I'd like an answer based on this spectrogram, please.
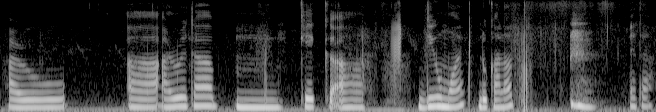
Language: Assamese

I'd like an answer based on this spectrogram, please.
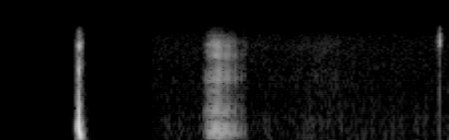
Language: Santali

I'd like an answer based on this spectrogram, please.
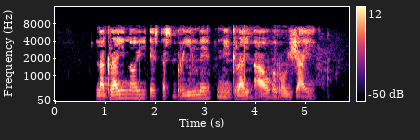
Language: Esperanto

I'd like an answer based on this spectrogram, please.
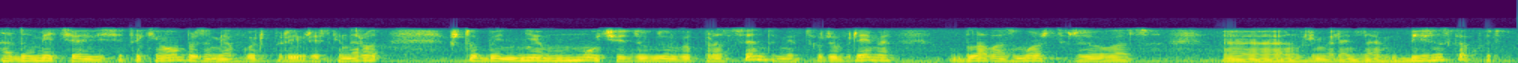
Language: Russian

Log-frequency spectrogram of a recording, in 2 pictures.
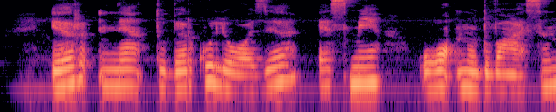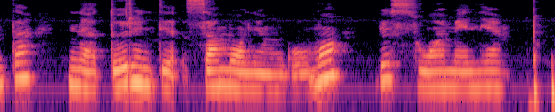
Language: Lithuanian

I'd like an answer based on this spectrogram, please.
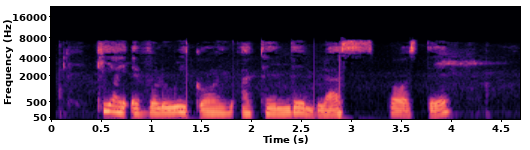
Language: Esperanto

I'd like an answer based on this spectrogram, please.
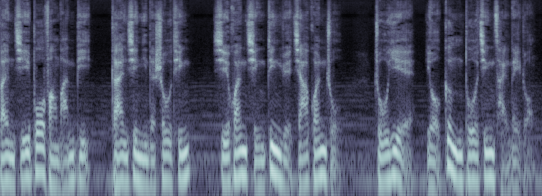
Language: Chinese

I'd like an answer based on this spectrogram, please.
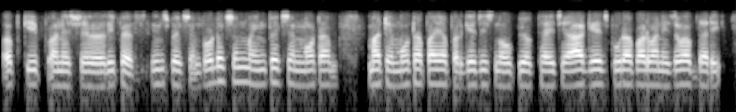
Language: Gujarati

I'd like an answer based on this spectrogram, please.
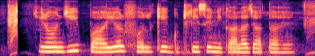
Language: Hindi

